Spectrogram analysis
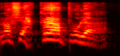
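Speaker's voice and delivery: mock cross, angry scolding shout. Recalling what an angry elder used to shout: imitating an angry elder shouting. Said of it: "gritaba así".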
